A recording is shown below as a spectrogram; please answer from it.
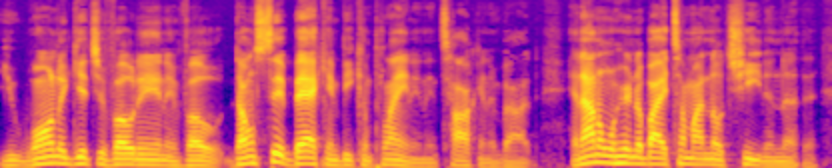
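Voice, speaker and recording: A man with a fairly low voice hosts a political talk show. He speaks casually in folksy, informal phrasing and repeats himself for emphasis. The sound is dry and close, as on a studio microphone. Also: animated, racing, a bit bright, no echo. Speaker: radio talk show host. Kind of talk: casual conversational political commentary.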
